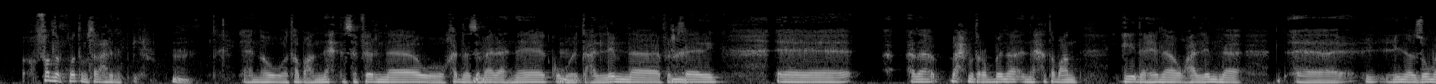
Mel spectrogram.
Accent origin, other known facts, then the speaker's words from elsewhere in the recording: Egypt; الأورام عندنا في مصر يمكن في شوية منتشرة زيادة شوية عن عن المتوقع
